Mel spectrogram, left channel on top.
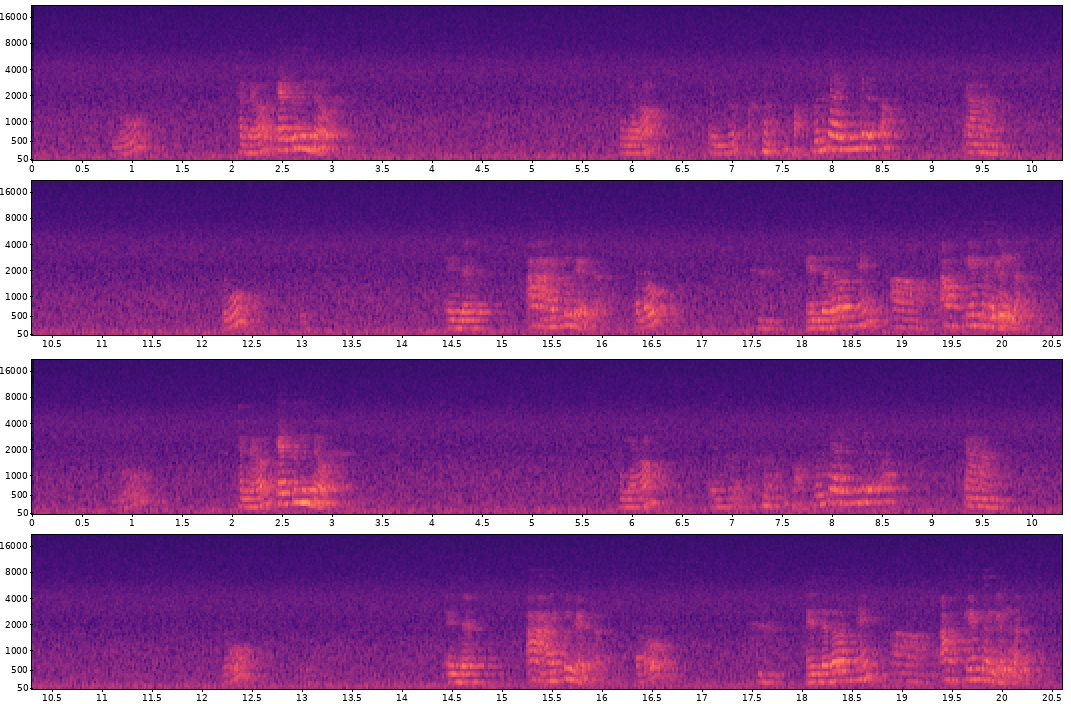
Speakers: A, on the left (about 70°); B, on the right (about 15°).
A: ഹലോ
B: ഹലോ കേൾക്കുന്നുണ്ടോ? ഹലോ
A: എന്തോ ഹസ്ബന്റ് ഭയങ്കര
B: ആഹാ
A: ഓഹ്
B: എന്താ ആഹ് ഇപ്പം കേൾക്കാം
A: ഹലോ
B: ആഹ് എന്താടാ പറഞ്ഞേ
A: ആഹ്
B: ആ കേൾക്കാം
A: ഇവിടേയ്
B: കേൾക്കാം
